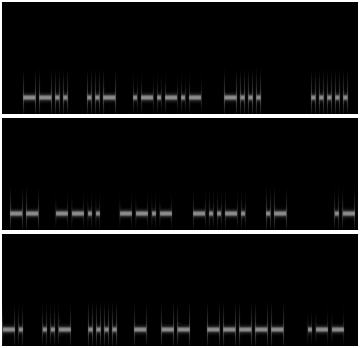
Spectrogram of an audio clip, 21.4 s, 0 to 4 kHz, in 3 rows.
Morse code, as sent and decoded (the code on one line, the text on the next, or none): --.. ..- .-.-.- -... / ..... -- --.. --.- -..-. .- / .--. ..- .... - -- ----- .--
ZU.B 5MZQ/A PUHTM0W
